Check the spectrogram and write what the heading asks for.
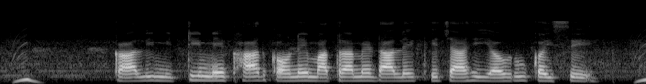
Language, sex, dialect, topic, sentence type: Bhojpuri, female, Western, agriculture, question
